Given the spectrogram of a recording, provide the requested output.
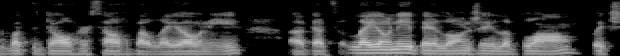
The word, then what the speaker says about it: Léonie: over the e, the exonteu, which means it's pronounced as a like leoni.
